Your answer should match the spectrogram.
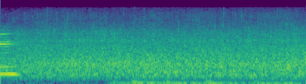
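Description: River water running over rocks: a steady rushing hiss.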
